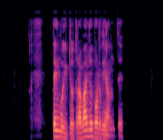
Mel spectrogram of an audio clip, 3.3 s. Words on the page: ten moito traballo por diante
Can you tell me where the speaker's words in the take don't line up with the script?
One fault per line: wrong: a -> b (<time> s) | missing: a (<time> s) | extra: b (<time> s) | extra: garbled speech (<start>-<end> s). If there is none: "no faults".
no faults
